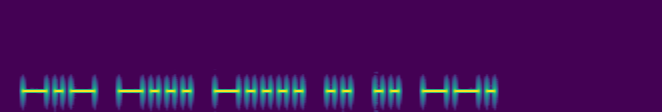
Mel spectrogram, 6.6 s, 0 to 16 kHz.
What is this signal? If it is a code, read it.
Morse code, heard as a keyed tone, about 15 wpm, 700 Hz. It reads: KB6IIG
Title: USA Call Signs - 6 Characters - Repeated 2x - 15wpm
